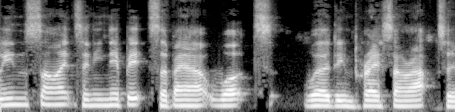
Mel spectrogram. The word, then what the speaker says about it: WordImpress: Am I pronouncing it correctly? WordImpress? WordImpress, yeah.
